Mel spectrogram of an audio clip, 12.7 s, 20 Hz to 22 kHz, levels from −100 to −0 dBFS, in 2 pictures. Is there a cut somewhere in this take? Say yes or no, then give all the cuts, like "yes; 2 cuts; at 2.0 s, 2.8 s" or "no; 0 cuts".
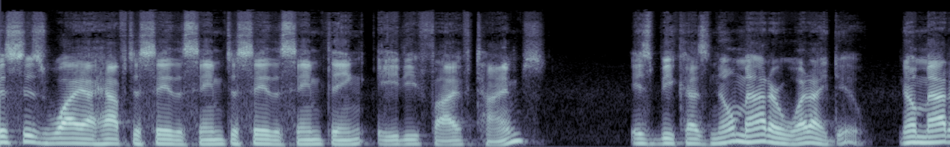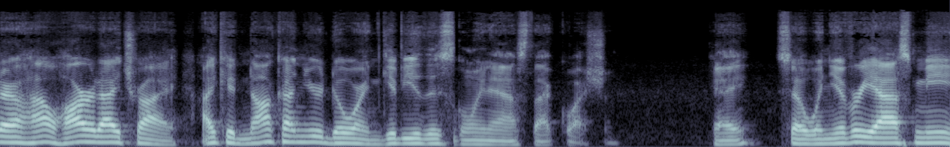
yes; 5 cuts; at 1.5 s, 5.8 s, 7.6 s, 9.4 s, 11.4 s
